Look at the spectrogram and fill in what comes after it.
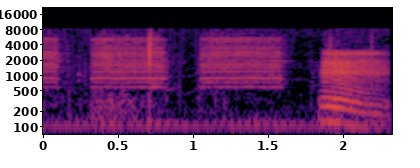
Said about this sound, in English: There's someone ringing the doorbell.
